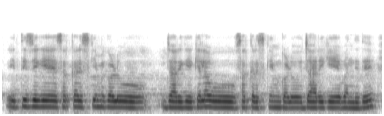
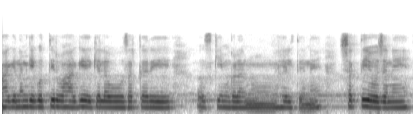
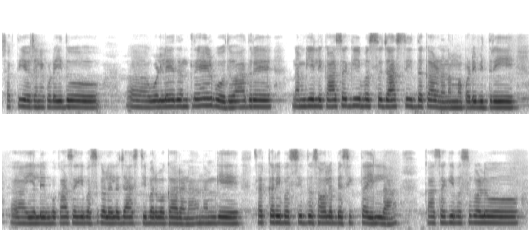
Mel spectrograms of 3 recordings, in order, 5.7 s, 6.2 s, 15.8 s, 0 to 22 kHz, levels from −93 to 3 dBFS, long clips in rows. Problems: background sounds at intervals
